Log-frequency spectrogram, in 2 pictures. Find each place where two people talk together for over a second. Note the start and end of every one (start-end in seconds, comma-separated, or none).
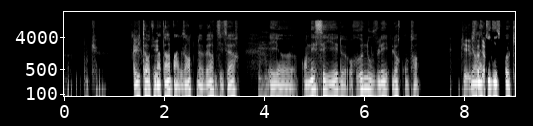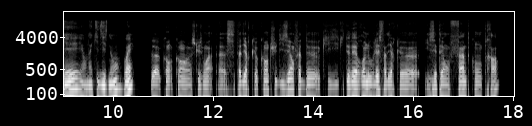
none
